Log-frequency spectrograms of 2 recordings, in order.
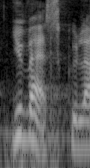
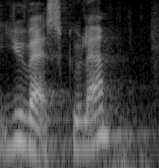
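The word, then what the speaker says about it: Jyväskylä: her schedule so welcome University of askew lab you vascular I'm already you know pronouncing it like a foreigner but it's you vascular it's research university and one of the world's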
